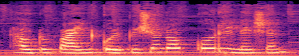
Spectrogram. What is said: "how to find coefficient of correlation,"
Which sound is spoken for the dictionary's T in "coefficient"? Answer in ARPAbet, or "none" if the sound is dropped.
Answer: none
